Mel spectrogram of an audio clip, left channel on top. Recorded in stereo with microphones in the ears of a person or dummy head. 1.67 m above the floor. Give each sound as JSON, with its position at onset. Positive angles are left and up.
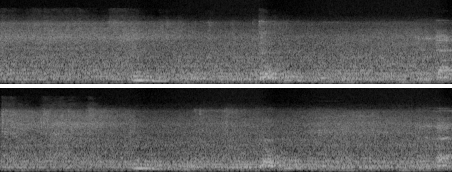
{"t": 1.3, "sound": "laughter", "side_deg": 55, "distance_m": 2.5}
